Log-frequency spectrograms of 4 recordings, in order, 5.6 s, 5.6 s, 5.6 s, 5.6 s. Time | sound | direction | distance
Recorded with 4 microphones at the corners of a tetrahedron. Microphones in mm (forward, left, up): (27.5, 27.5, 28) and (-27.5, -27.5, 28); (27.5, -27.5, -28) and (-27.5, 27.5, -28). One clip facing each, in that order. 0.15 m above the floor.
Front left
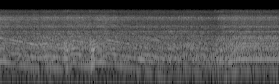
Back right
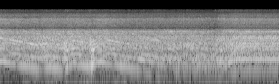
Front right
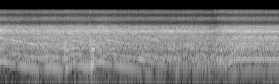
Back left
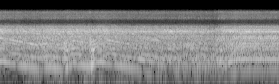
0.0 | a vehicle | 145° right | ?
